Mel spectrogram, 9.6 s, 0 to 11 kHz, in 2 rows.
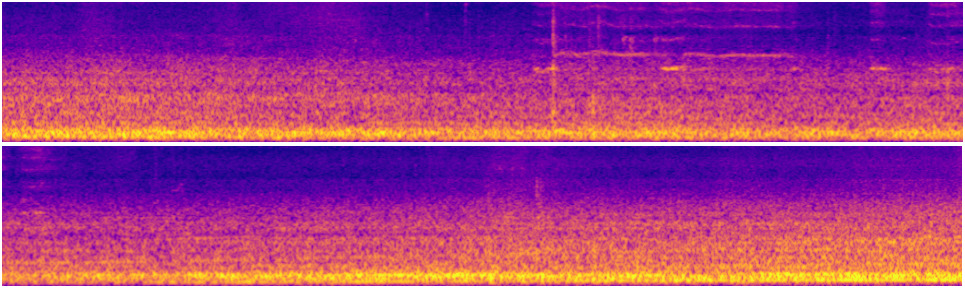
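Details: Lexus IS300, inside view, after new suspension parts. A squeal rising and falling during right turns only, from a brake pad clip bracket 2–3 mm from the rotor rubbing it; bending the clips away fixed it.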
